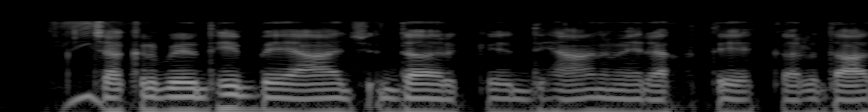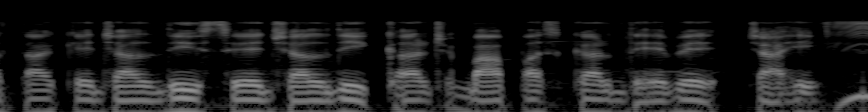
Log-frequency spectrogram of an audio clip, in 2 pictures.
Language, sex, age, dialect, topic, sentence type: Magahi, male, 18-24, Central/Standard, banking, statement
